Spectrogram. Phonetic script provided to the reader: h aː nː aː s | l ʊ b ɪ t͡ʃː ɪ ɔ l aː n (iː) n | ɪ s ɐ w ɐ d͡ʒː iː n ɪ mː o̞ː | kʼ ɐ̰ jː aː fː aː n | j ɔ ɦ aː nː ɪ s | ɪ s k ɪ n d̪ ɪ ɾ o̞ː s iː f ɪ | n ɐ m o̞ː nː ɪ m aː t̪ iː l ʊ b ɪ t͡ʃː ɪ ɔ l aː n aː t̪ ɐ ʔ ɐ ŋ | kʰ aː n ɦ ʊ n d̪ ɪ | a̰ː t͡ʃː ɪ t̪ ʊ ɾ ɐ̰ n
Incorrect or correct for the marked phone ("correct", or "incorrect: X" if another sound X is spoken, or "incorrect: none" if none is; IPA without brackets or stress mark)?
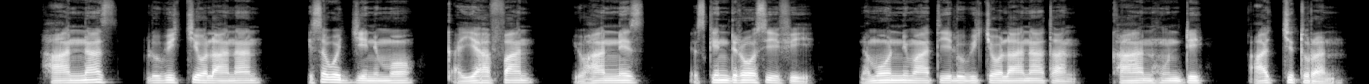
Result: incorrect: aː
